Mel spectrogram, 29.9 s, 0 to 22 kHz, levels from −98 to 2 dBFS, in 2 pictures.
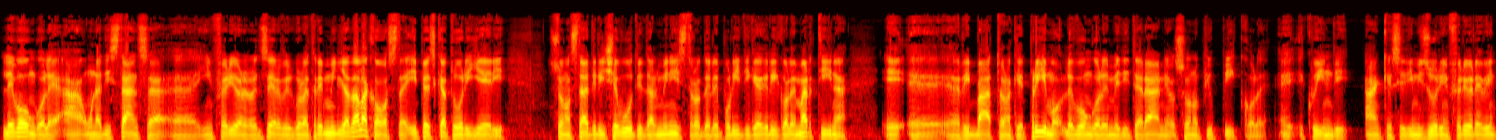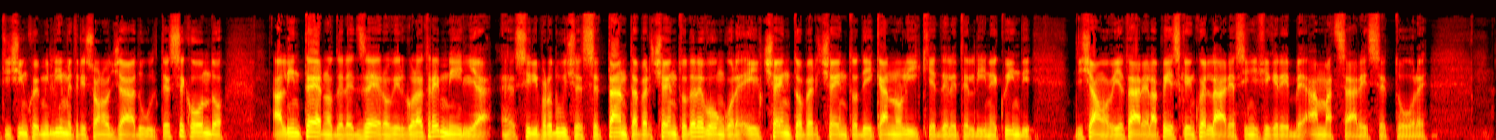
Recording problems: none

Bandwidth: 14 kHz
